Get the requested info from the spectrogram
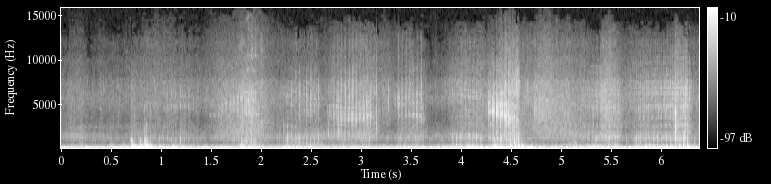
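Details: Stray cat, met only moments before, purrs continuously in a deep, even, vibrating rumble, while occasional brushing and rustling sounds pass overhead.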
